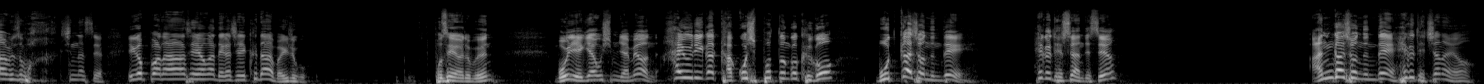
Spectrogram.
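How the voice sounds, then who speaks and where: A man in his thirties preaching a youth sermon in a church. His voice sits high and bright and swings widely in pitch. He keeps asking his young listeners questions as he talks. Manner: animated, asks the listeners questions. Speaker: youth pastor.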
